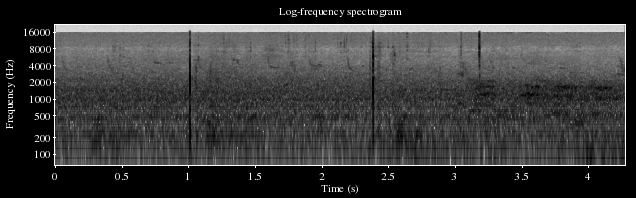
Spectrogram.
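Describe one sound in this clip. A stick snaps sharply against padding a few times.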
